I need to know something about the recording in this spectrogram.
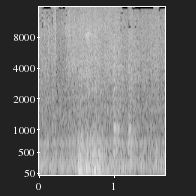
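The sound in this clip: Cooked rice is stir-fried in a pan with the grains being separated, giving a steady hiss of sizzling with a few soft stirring scrapes in the middle.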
